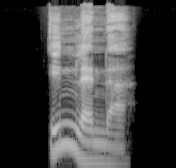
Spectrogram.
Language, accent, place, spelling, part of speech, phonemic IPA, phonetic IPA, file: German, Germany, Berlin, Inländer, noun, /ˈɪnˌlɛndɐ/, [ˈʔɪnˌlɛndɐ], De-Inländer.ogg
- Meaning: native, resident, national (male or of unspecified gender)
